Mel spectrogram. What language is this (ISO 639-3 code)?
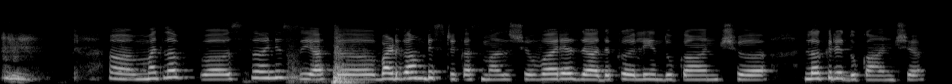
kas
